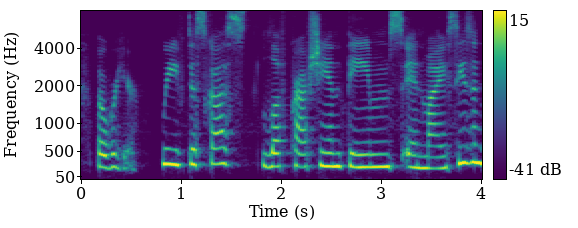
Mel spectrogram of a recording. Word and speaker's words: Lovecraftian: It should be said as Lovecraftian, not Lovecraftian. I've been reading it like you would Martian for example, but it's apparently Lovecraftian.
